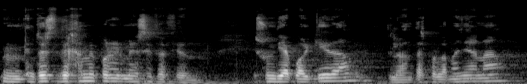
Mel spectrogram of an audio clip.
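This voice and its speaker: A man's voice: medium pitch, moderate pace, darkish tone. A male interviewer who asks friendly questions that prompt his guest to go on. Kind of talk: casual interview.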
